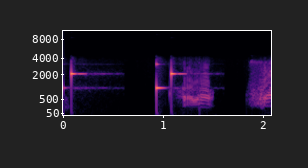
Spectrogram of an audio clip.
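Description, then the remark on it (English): A timer goes off with three bright electronic chime tones, each ringing briefly and fading, the last two close together, followed by muffled talking. “I still had that timer going.”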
